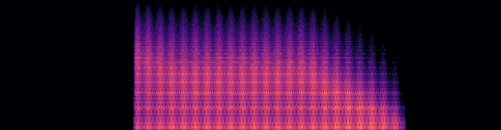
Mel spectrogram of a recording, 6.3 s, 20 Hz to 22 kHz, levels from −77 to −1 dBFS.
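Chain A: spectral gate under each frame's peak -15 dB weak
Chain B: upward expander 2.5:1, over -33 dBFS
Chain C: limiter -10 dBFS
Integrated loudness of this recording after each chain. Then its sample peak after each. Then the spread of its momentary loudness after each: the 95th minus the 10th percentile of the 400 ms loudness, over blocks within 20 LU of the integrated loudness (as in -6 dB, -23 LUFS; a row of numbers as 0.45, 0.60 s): -33.5, -25.5, -25.5 LUFS; -15.0, -3.0, -10.0 dBFS; 10, 8, 7 LU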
